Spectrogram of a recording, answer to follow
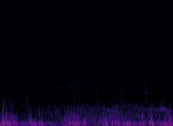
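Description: Wind buffeting the phone's microphone: an uneven low rumble that rises and falls.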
